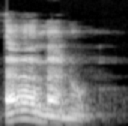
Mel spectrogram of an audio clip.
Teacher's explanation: ألف ساكن قبل همزة مفتوحة، مد بدل مقدار حركتين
